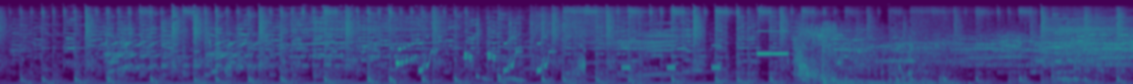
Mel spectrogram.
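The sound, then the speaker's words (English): Trees topple and crash in Paper Mario: The Thousand-Year Door, heavy smashing thumps over steady, beat-driven game music, with one louder crash near the end. “Oh no, even the trees fell on this flower. Everything hates this one flower.”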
